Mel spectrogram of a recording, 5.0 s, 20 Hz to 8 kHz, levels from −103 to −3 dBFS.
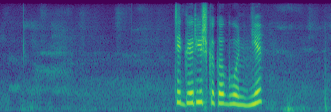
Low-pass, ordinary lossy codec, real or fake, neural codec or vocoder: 7.2 kHz; AAC, 48 kbps; fake; codec, 16 kHz, 0.8 kbps, ZipCodec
